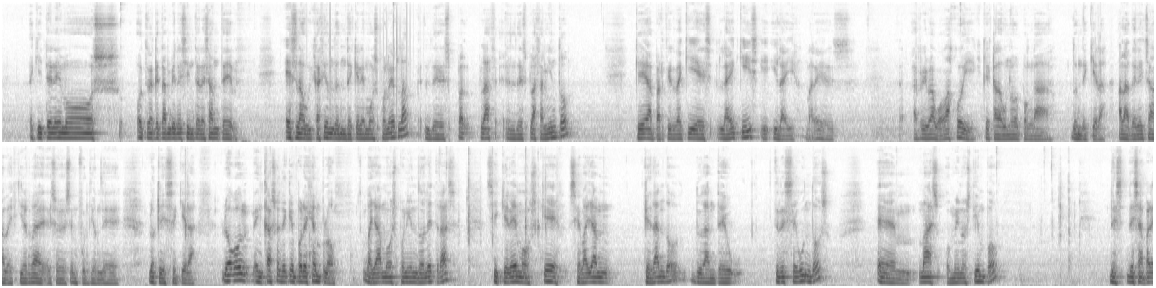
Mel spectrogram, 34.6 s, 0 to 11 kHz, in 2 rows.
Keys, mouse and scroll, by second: 1.3 click, 3.1-5.6 drag, 12.8-14.1 drag, 23.5 click, 23.8-24.9 typing, 30.3-31.9 drag, 32.6 click, 32.8 a.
